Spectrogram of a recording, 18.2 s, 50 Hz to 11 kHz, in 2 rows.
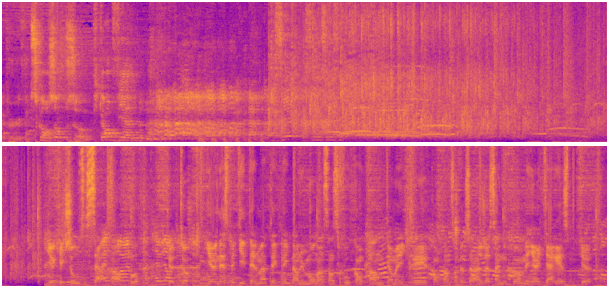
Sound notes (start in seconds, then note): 2.2 laughs; 4.0 shouts and applause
